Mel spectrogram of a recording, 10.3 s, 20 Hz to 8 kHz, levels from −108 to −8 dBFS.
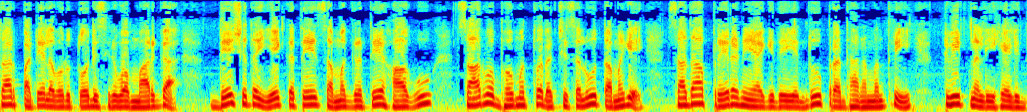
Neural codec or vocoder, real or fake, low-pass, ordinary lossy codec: none; real; none; none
